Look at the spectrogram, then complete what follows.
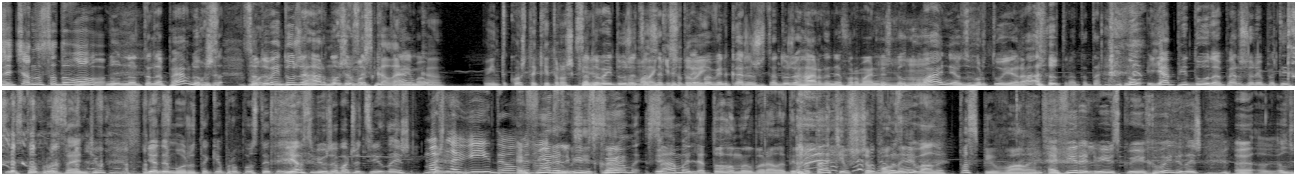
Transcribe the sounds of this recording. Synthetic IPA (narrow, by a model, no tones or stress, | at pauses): ʒɪtʲːanɐsɐd̪ɔʋɔɦɔnunɐt̪ɛnɐpɛwnɔsɐd̪ɔʋɪjd̪uʒɛɦɑrnɔɛɛpiɐlˠɾɪmɐwɐ̰ | ʋʲint̪ɐkɔʃt̪ɐkʲɪt̪ɾɔʃksɐd̪ɔʋɪjd̪uʒɛɛsɛpiɾɪmɐwʋʲinkɑʒɛʃtɔt̪sɛd̪uʒɛɦɑrnɛnɛfɔrmɑlʲnɛsʲpʲilˠkʊʋɑnʲːɐzɦʊrt̪ujɛɾɑd̪ʊt̪ɾɑt̪at̪ɛnujapʲid̪unɐpɛrʃʊɾepet̪ɪt͡sʲijst̪ɔpɾɔt̪sɛnʲtʲiwjanɛmɔʒʊt̪ɐkɛpɾɔpʊst̪ɪt̪ɪijawsʲɔbʲiwʒɛbɑt͡ʃʊt͡sʲiznajɛʃmɔʒnɐʋʲid̪eɔefʲiɾɪlʲʋʲiwsʲkɔjimɛsɑmɛd̪lʲɐt̪ɔɦɔmɪɔbɪɾɑlˠɪd̪epʊt̪ɑtʲiwʃʃt͡ʃɔbʋɔɔsnɪpiʋɑlˠɪpɔsʲpʲiʋɑ̰lˠɪefʲiɾɪlʲʋʲiwsʲkɔjixʋɪlʲizajʃˠ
